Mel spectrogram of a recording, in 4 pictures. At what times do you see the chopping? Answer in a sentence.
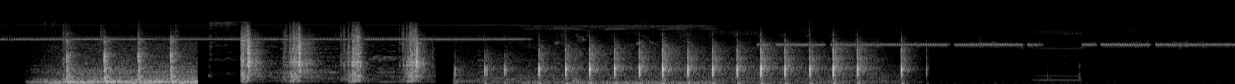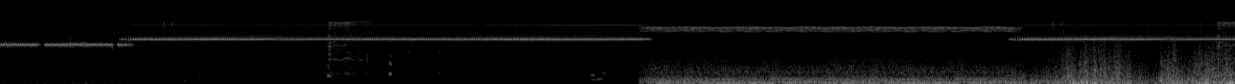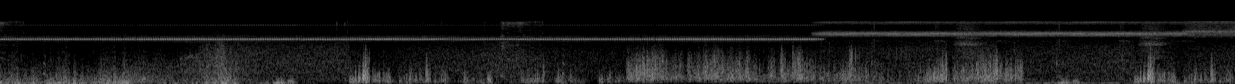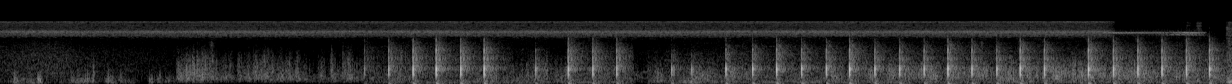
You can hear the chopping from 0.3 to 9.3 s and from 40.6 to 49.3 s.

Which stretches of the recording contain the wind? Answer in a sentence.
The wind can be heard from 22.4 to 49.3 s.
